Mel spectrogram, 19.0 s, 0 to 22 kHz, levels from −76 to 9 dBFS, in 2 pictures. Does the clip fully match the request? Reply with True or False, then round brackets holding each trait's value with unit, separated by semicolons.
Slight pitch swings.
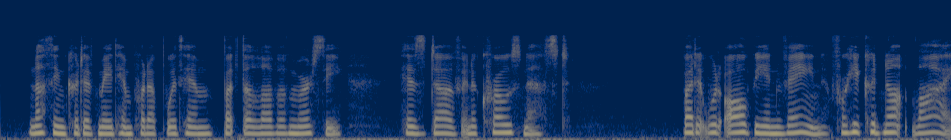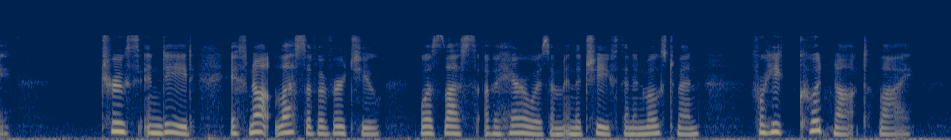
True (2.3 semitones)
